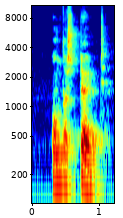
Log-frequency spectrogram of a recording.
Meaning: inflection of ondersteunen: 1. second/third-person singular present indicative 2. plural imperative
- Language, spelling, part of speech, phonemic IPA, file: Dutch, ondersteunt, verb, /ˌɔndərˈstønt/, Nl-ondersteunt.ogg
